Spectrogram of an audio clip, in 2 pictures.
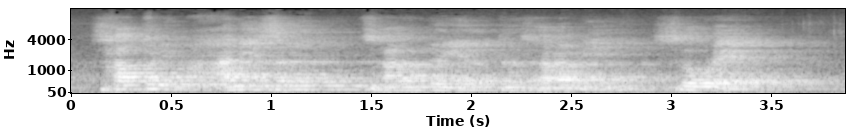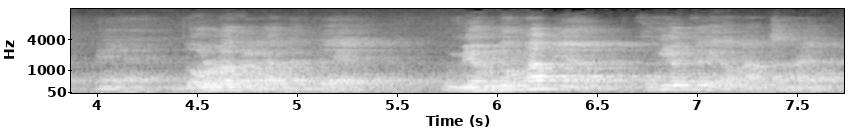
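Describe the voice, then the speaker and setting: Male priest, Daegu accent, joking sermon storyteller, long church reverb. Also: medium pitch. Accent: Daegu dialect. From Daegu, South Korea. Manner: animated, joking storyteller with rhetorical questions. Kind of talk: Lenten sermon lecture. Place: large church hall. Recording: echoey church hall, mic far off.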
